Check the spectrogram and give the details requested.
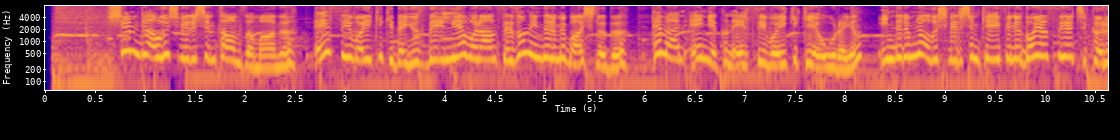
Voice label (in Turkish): Promosyon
